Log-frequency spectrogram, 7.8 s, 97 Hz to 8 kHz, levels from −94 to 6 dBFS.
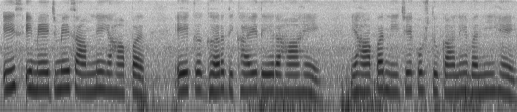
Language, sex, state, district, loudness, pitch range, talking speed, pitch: Hindi, female, Rajasthan, Jaipur, -16 LUFS, 210-230 Hz, 145 wpm, 220 Hz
